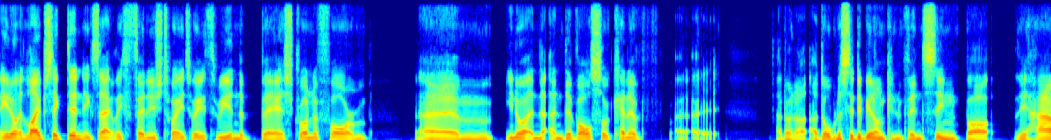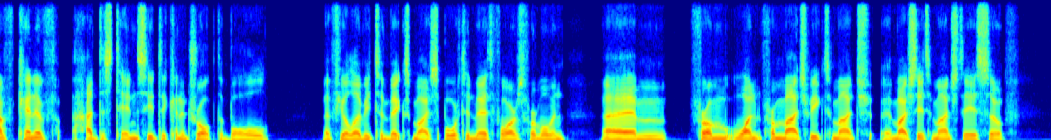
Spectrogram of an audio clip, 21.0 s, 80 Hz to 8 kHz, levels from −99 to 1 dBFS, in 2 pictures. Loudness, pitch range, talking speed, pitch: -28 LUFS, 95-120 Hz, 215 wpm, 105 Hz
